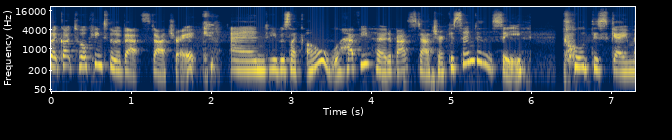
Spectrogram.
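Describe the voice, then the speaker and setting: The recording is very clean, with a silent background. A woman talks at a moderate pace in an Australian accent. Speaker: board game podcast host. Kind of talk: casual chat. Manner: animated.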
